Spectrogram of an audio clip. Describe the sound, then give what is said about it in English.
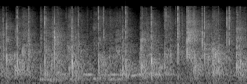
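A hand patting down the opposite arm during a lymphatic self-massage gives many quick, evenly spaced slaps like light clapping, going on throughout beneath a speaking voice. “And then we're going to take with our right hand and pat down the left arm till you get your hands and you're clapping like a seal.”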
